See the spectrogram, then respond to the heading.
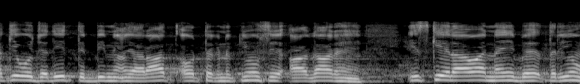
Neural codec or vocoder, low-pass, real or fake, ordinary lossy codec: none; none; real; none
